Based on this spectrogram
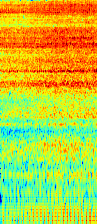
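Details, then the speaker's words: Yamaha Aerox scooter after repair of stalling from a detached cam chain, new components fitted: quick, even putter at idle, no ticking or rattle from top end; engine smooth, problem resolved. "Motor sudah menyala ya, suara mesin sudah halus ya. Mudah-mudahan tidak ada kendala lagi."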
